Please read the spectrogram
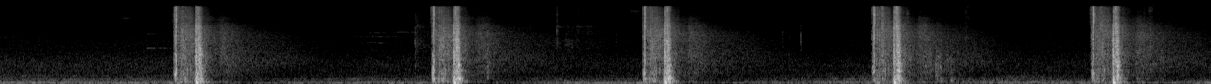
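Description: B&W S45 .45 calibre semi-automatic air rifle firing five shots, roughly two seconds apart, each heard as a double crack a split second apart.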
